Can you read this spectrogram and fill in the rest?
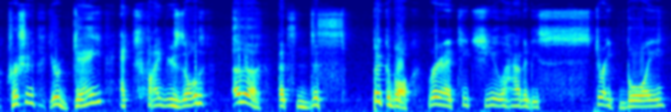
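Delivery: high, loud, slow scandalized parent; disgusted parent. Retold or imitated. Imagined parents scolding their son, high, slow and disgusted. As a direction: sneer it like an outraged parent. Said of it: "my parents would have thought".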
